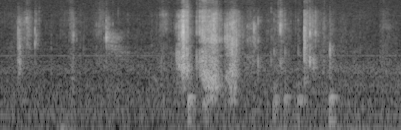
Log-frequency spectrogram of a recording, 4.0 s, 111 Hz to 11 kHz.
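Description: Hands handling a 1/6 scale action figure's thin fabric jacket: a scatter of short rustles and crinkles, the loudest burst about two seconds in.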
